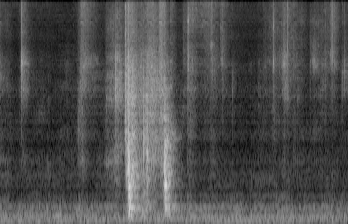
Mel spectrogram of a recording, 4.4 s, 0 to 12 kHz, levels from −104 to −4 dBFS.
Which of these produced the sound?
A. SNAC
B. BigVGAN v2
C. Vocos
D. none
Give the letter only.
A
